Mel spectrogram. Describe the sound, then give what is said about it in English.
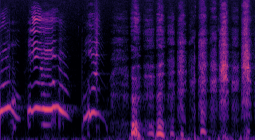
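A dog whimpers with a few high, drawn-out whines, then breaks into quick, rhythmic panting. Fairly loud, with no other sounds around it. “They always fucking barking or whimpering or doing something.”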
